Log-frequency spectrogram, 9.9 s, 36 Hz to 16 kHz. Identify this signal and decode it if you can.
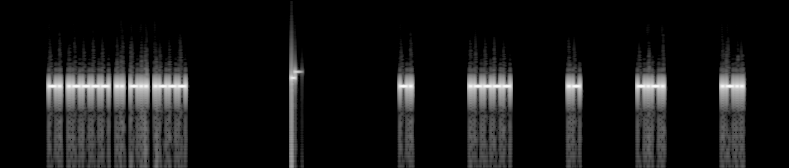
Morse code, heard as a keyed tone, about 40 wpm, spaced as for 17 wpm, 700 Hz. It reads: N1IDJ N1ACL
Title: USA Call Signs - 8x Character Spacing - 40wpm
